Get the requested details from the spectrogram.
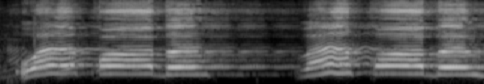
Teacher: قاف کو موٹا پڑھیں گے، با کو قلقلہ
